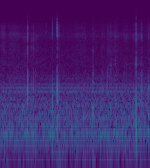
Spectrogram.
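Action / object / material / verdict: tap / faux leather handbag / faux leather / none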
